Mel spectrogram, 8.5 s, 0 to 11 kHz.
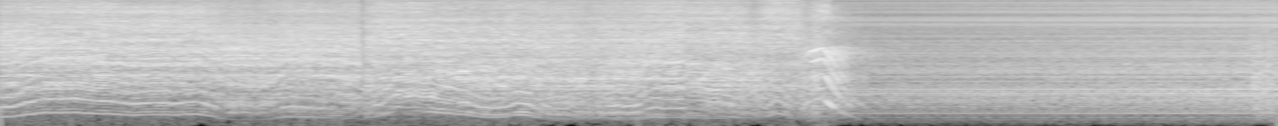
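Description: Pneumatic cutoff wheel cutting sheet metal, its whine wavering and bending lower as the disc bogs under load. About five and a half seconds in it rises sharply in pitch as it comes free and then shuts off. A steady hum follows and slowly grows louder: the Vevor 2 HP oil-free air compressor running to refill its tank after the pressure drop from the long cut.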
